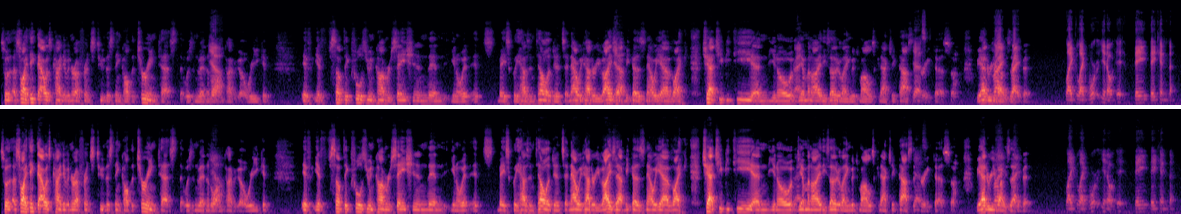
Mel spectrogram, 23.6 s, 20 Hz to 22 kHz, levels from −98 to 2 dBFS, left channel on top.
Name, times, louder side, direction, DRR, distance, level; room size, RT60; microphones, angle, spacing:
voice 1, 0.0-5.2 6.0-17.7 18.0-20.5, right 5 dB, 70° right, 0.5 m, -31 dB
voice 2, 19.8-20.4 21.3-23.4, left 5 dB, 60° left, 0.5 m, -40 dB
3.8 x 2.1 x 2.5 m
head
